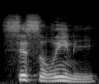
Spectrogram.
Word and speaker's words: Cicilline: Catherine Clark and David, I'm told, Cicilline is how he pronounces the name.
